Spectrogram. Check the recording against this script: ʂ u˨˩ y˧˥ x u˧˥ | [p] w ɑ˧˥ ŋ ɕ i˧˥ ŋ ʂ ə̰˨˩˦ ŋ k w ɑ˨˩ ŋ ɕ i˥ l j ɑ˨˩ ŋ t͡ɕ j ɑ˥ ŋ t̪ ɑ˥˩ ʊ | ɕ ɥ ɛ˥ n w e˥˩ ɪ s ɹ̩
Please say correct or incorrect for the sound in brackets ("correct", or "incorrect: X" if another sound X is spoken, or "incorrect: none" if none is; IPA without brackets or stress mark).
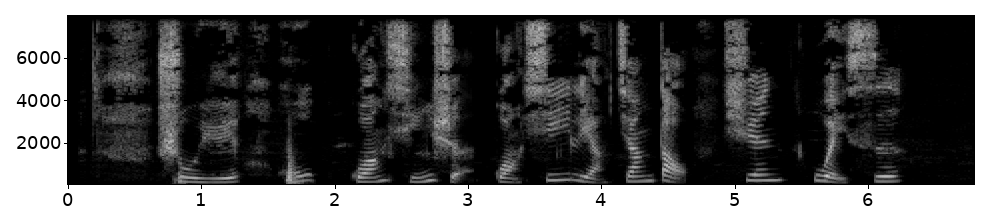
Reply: incorrect: k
